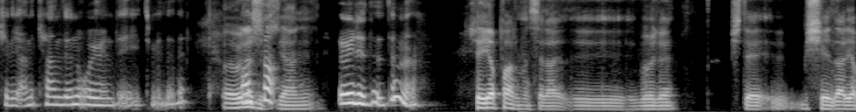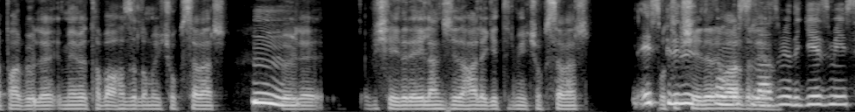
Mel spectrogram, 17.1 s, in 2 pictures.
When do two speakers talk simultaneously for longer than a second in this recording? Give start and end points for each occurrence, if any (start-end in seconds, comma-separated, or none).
15.1-16.4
